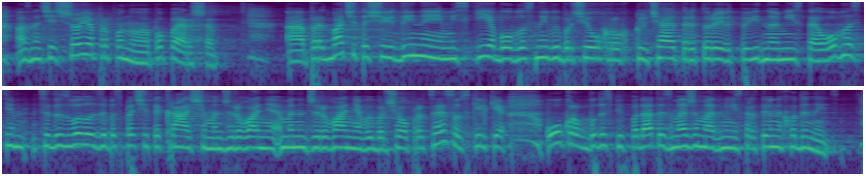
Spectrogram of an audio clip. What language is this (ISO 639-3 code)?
ukr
